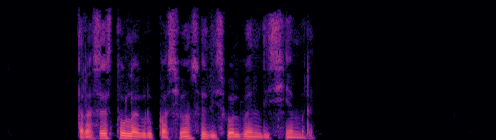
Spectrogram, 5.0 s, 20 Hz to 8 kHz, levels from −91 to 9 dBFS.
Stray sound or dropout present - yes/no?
no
